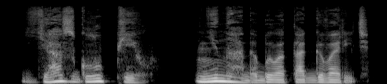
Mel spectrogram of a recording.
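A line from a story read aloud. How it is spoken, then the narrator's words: Strained, reluctant admission. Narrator (Russian): Наконец я выдавил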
